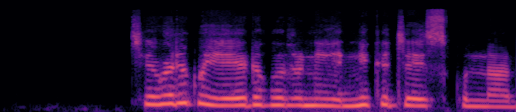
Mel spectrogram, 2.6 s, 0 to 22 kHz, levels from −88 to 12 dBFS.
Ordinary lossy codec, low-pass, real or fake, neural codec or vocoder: Opus, 16 kbps; 14.4 kHz; fake; codec, 44.1 kHz, 2.6 kbps, SNAC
